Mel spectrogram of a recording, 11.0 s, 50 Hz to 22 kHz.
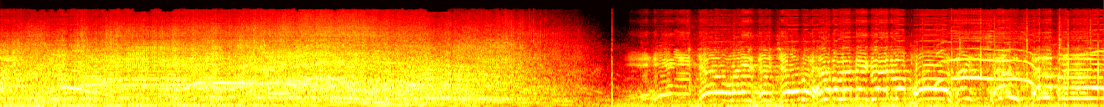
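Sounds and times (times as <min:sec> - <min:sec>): stock car engines racing: 0:00.0 - 0:11.0.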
